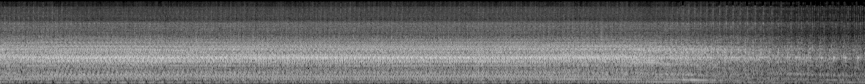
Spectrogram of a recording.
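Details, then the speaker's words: Audi A6 idle; oil was like tar, oil change due. Steady even idle with only light fast injector tick, no lifter clatter remaining; healthy. "А это вообще ни о чем. Масло поменяет, пойдет. Там масло как мазут было."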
